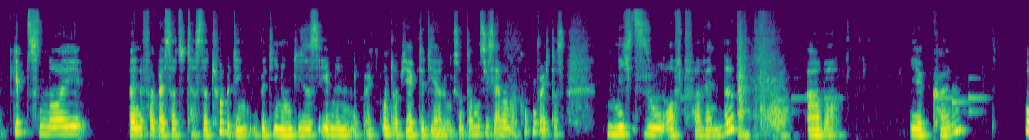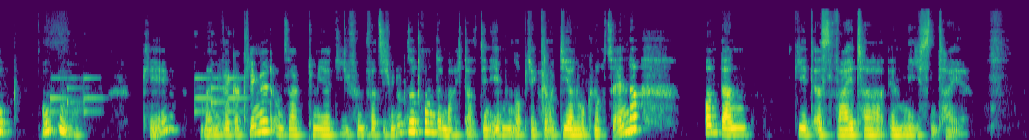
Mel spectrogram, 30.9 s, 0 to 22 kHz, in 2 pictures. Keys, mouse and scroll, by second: 12.7 Tab, 13.8 Tab.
